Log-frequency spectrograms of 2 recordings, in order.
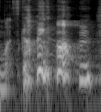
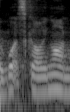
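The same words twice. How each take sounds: First: Breaks into a high laugh mid-question; laughing through it. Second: Said in the usual way. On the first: Retold or imitated. Mocking her own pestering of her sister, laughing. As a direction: laugh at your own nagging. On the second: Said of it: "it was not helping for me to go".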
